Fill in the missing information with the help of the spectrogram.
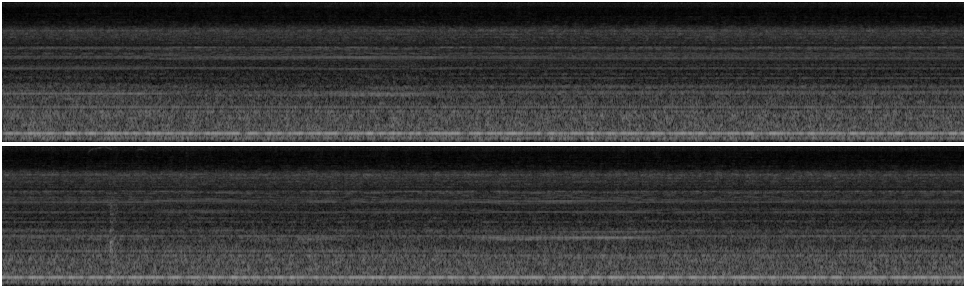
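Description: Steady low hum with one constant tone and fainter high steady tones over a soft hiss, unchanging throughout.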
